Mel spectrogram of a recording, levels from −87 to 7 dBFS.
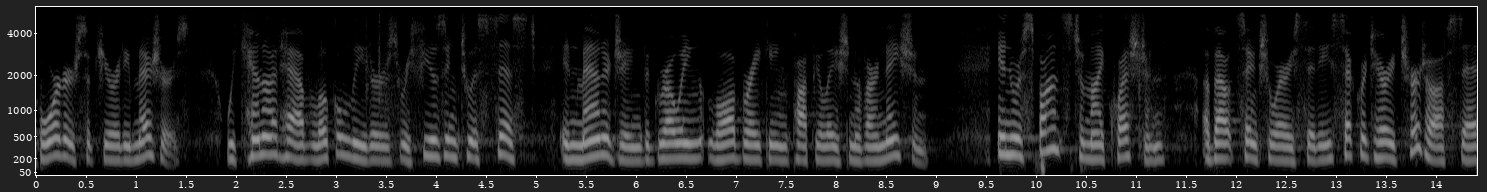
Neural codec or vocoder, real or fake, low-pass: none; real; 5.4 kHz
